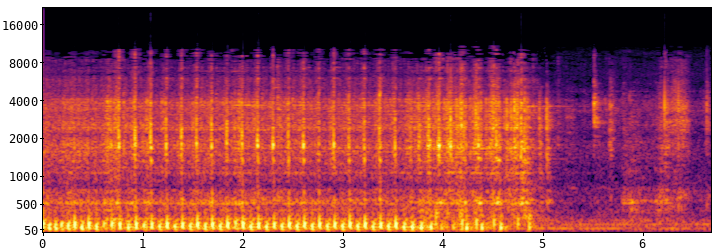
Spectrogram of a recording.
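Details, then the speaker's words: Predator 6.5 hp clone engine on a springer bike after carb re-jetting and a spark plug clean: single-cylinder thump about three beats a second, slightly uneven from the exhaust note but steady, idling and responding well; normal running. "yes sir I'm impressed I am impressed I uh I like to wait idols I like the way it responds"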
